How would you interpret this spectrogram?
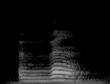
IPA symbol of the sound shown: ɛ̃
